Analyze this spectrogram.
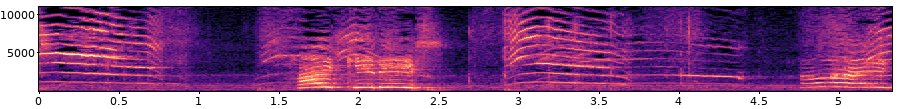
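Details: Several kittens trying to get their owners' attention, meowing repeatedly in overlapping high, bright cries that rise then fall, with a soft voice talking to the kittens between the calls.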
